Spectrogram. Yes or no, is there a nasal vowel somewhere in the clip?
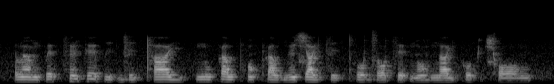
yes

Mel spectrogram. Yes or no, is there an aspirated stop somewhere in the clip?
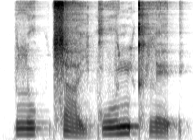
yes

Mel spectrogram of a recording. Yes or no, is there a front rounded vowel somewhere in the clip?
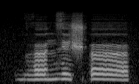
yes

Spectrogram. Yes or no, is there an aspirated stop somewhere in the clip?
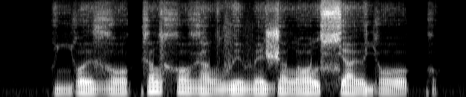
no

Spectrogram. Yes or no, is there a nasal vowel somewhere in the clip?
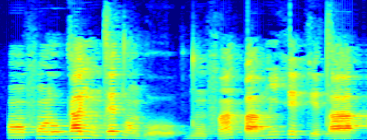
yes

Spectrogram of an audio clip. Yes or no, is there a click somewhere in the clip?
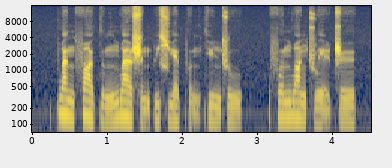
no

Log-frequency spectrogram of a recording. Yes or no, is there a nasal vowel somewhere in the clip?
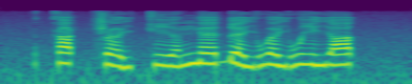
no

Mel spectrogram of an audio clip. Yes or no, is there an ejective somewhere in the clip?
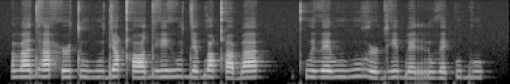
no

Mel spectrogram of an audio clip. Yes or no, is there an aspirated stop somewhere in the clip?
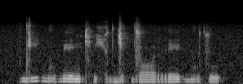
yes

